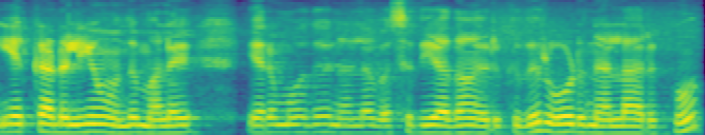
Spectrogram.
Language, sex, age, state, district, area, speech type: Tamil, female, 45-60, Tamil Nadu, Tirupattur, rural, spontaneous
